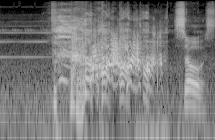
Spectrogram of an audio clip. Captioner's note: burst Laugh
